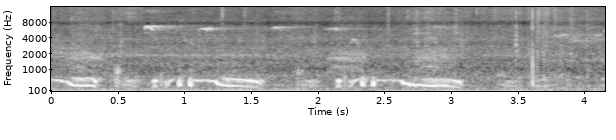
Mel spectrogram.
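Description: Chinese teddy pigeons cooing nearby, several rolling, warbling coos repeating in bursts over a low background hum, with faint chirps in between.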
